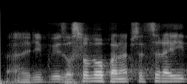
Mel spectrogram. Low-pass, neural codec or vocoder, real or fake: 7.2 kHz; codec, 16 kHz, 0.8 kbps, ZipCodec; fake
